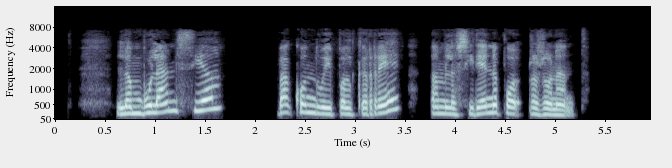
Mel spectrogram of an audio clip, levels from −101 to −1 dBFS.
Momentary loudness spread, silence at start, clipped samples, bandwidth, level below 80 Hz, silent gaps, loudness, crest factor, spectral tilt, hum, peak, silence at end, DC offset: 8 LU; 0.6 s; under 0.1%; 7.6 kHz; -64 dBFS; 1.70-2.21 s, 3.64-3.75 s, 4.69-4.73 s; -18 LUFS; 16 dB; -5.5 dB/octave; none; -4 dBFS; 0.75 s; under 0.1%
